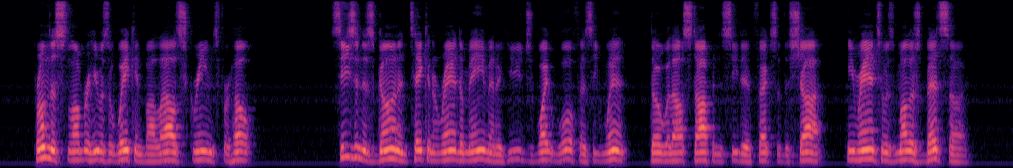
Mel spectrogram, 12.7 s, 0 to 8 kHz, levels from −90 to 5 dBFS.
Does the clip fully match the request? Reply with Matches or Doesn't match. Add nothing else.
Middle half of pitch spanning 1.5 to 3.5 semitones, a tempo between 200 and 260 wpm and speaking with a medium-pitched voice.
Matches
